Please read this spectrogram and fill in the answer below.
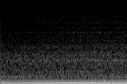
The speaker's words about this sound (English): What kind of car is that? This one? Yeah, it's a sad sounding car. Probably a Yaris.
